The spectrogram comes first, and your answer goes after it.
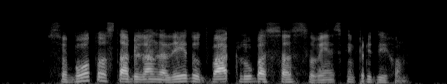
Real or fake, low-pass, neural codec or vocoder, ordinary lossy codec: fake; 7.2 kHz; codec, 16 kHz, 4 kbps, FreqCodec, smaller model; none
